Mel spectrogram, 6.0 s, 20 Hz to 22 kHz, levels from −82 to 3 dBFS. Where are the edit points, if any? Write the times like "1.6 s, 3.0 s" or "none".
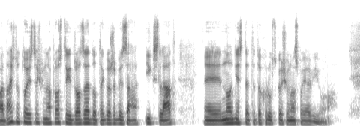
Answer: none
